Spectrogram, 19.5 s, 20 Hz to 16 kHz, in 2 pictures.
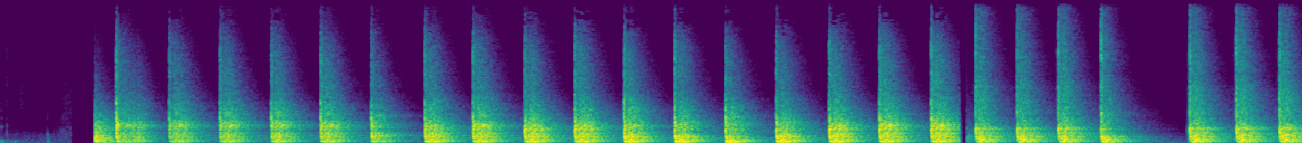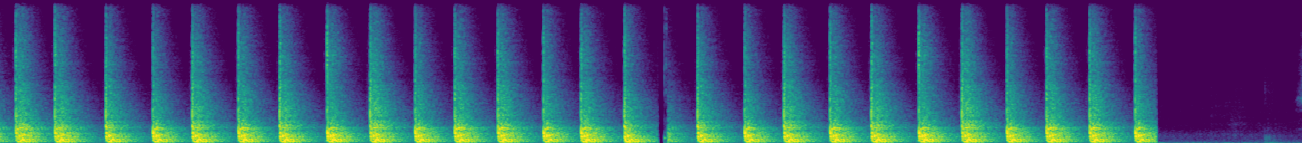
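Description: Steel hammer striking the Nissan S13's chassis metal over and over, about three blows a second with a metallic ring, pausing briefly about eight seconds in before going on. The chassis is being bashed for clearance where the rear subframe was hitting.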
